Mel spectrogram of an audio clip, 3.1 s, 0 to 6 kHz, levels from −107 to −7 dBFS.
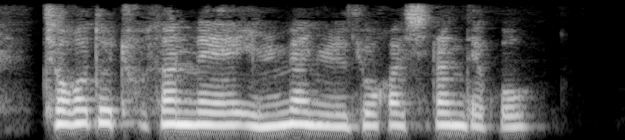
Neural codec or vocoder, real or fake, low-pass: none; real; 5.4 kHz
